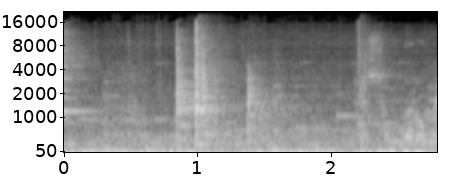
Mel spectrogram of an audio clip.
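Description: A metal scraper clears food residue across a hot Blackstone griddle surface during a beef noodle stir fry, producing short scrapes and clinks with a faint sizzle beneath, close and moderately loud.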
